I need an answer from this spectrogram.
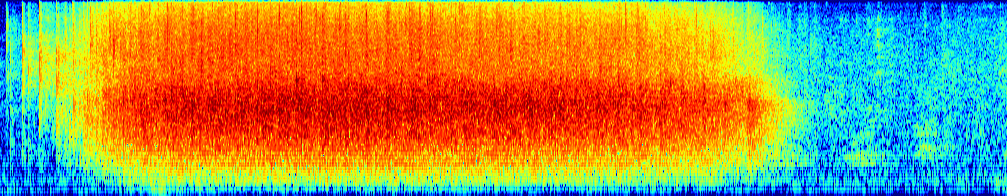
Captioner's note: applause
